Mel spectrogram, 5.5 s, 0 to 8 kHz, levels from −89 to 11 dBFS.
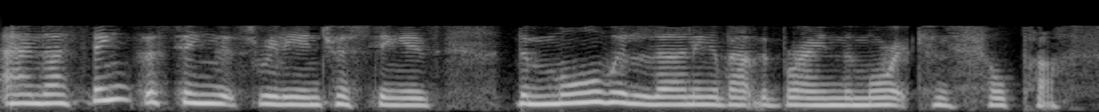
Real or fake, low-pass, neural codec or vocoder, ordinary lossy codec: real; 7.2 kHz; none; AAC, 16 kbps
